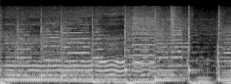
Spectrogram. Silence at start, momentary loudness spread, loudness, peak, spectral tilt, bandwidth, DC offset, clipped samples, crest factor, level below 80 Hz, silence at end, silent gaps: 0 s; 3 LU; -15 LUFS; -2 dBFS; -4.5 dB/octave; 17 kHz; under 0.1%; under 0.1%; 12 dB; -26 dBFS; 0 s; none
